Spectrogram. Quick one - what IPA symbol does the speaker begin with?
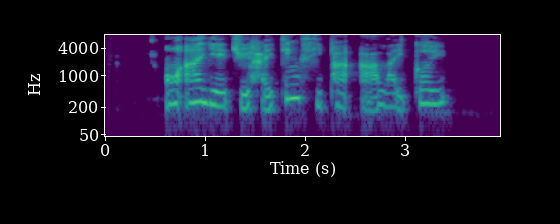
ŋ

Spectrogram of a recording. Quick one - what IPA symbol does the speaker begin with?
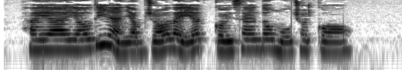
h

